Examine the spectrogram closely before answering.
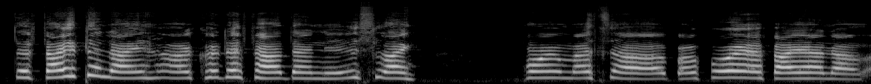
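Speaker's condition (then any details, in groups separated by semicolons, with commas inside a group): ALS; sporadic form, onset in pinky finger; diagnosed in early 30s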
